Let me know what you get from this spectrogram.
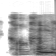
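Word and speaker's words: Cochem: the town of kokum kokum is how they say it with that little guttural sound uh and this is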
